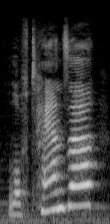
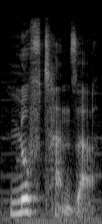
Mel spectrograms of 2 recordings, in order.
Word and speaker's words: Lufthansa: In English, people usually say Lufthansa, but in German, we say Lufthansa. So the emphasis is on the first syllable, Lufthansa versus Lufthansa.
